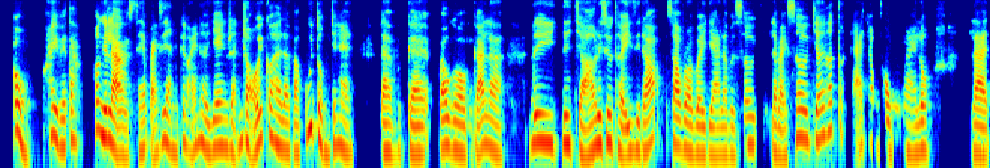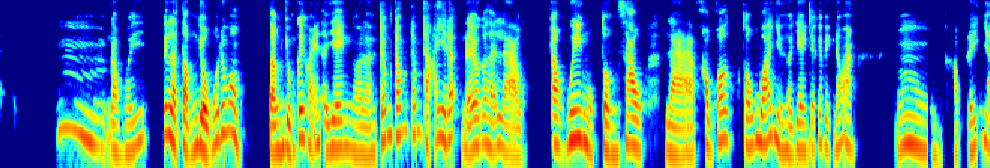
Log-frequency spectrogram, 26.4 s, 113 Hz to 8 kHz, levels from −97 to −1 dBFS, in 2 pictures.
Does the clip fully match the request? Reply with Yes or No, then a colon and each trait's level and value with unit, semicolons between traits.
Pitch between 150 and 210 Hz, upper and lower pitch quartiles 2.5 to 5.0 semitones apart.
Yes: high, 195 Hz; average, 4.6 semitones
